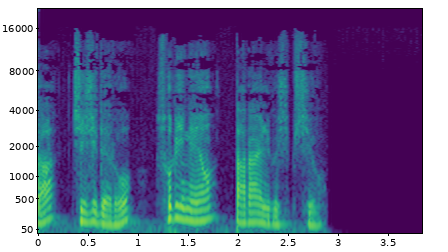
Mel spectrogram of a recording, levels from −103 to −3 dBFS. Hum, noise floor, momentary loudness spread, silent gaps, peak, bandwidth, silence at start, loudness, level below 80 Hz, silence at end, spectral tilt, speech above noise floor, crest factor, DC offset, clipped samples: none; -86 dBFS; 10 LU; none; -8 dBFS; 16 kHz; 0 s; -28 LUFS; -54 dBFS; 1 s; -6 dB/octave; 59 dB; 20 dB; under 0.1%; under 0.1%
